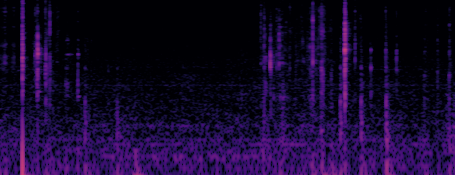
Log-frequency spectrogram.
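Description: A metal blade carves thin slices from a solid translucent glycerin soap bar, producing a quiet run of short, crisp clicks and scraping ticks. Each cut snaps off sharply and dies away almost at once, over a steady low rumble with occasional soft low thumps.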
